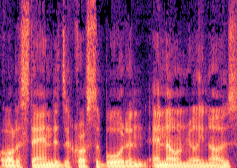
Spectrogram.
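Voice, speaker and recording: A man speaks at a fairly low pitch with a New Zealand accent. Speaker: cricket coach and player. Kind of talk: podcast interview answer.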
